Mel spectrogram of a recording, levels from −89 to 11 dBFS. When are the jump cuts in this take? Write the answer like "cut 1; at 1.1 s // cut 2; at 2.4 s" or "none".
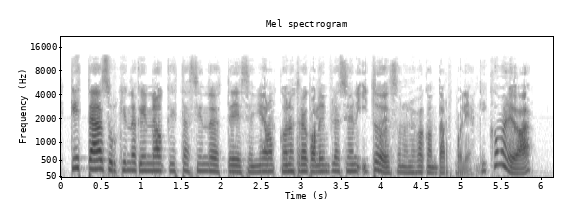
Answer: cut 1; at 0.9 s // cut 2; at 2.7 s // cut 3; at 3.1 s // cut 4; at 4.9 s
